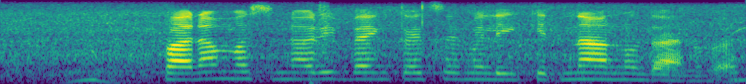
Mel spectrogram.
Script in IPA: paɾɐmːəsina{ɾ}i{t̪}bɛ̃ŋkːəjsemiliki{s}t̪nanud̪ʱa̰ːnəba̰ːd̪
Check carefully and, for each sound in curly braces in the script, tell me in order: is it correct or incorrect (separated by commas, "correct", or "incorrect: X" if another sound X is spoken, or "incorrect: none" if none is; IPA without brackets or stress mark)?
correct, incorrect: none, incorrect: none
